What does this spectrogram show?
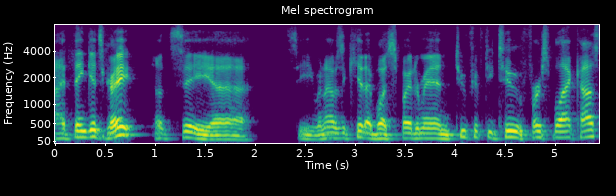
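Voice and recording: With little background sound, a natural voice reads the text aloud.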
